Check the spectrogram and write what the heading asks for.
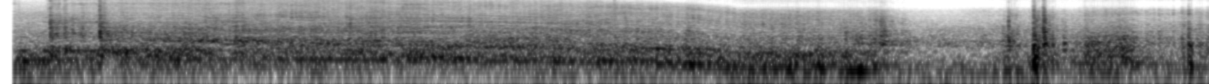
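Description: Skateboard wheels rolling on a ramp, a steady rumble that dies down about four and a half seconds in. About five seconds in come a couple of sharp, loud clattering impacts: the board and skater hitting the ramp in a fall that hurts his foot.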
